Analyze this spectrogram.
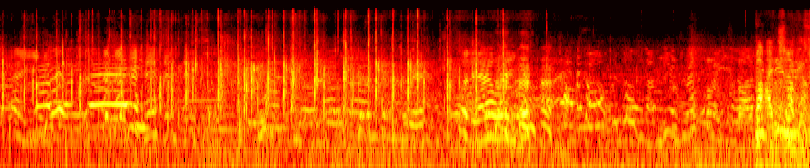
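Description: A crowd of spectators cheers and calls out outdoors.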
